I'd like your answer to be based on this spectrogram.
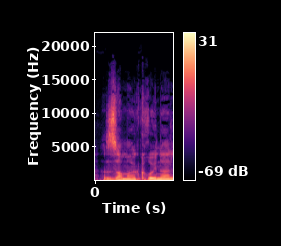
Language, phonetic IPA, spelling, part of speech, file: German, [ˈzɔmɐˌɡʁyːnɐ], sommergrüner, adjective, De-sommergrüner.ogg
- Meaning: inflection of sommergrün: 1. strong/mixed nominative masculine singular 2. strong genitive/dative feminine singular 3. strong genitive plural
